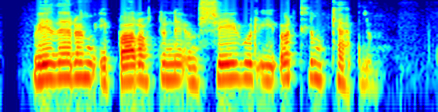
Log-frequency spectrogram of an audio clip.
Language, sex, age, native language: Icelandic, female, 40-49, Icelandic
